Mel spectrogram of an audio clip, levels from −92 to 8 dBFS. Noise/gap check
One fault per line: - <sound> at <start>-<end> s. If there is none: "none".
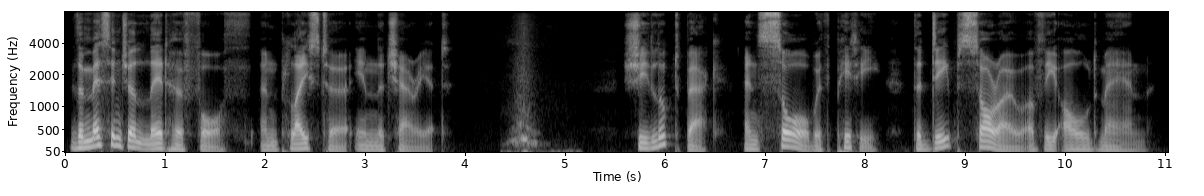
- whoosh at 4.4-5.2 s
